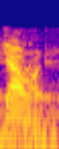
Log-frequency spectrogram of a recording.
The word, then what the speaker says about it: Gowron: You have to say it like Gowron.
